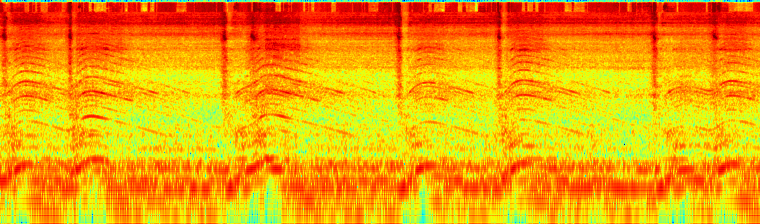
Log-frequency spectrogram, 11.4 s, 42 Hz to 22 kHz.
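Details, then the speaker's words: 2002 Jeep Grand Cherokee 4.7 with recurring melted #3 coil and random misfires, now running smoothly on all eight; repeated revs carry a thin whine rising and falling with engine speed from the power steering pump. "it excuse that wine again that's the power steing pump she's back to running"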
